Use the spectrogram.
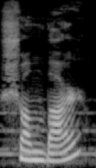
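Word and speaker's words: সোমবার: if you'd like so the s is pronounced as a sha or sh sound and then there is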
